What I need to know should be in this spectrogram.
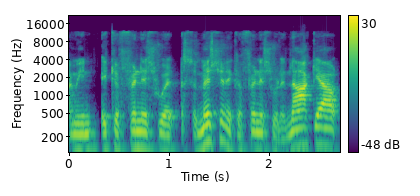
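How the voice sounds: The speech moves at a very fast pace, with a bright, sharp tone and ordinary pitch variation. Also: man, medium pitch for a man.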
